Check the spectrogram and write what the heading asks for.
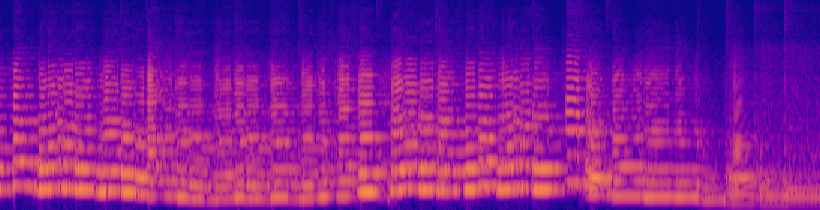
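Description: Tenor saxophone playing a flowing, connected phrase that dips and rises through its middle register, then steps down to low notes near the end.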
